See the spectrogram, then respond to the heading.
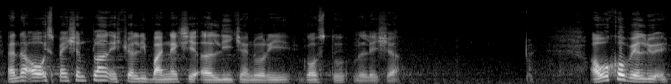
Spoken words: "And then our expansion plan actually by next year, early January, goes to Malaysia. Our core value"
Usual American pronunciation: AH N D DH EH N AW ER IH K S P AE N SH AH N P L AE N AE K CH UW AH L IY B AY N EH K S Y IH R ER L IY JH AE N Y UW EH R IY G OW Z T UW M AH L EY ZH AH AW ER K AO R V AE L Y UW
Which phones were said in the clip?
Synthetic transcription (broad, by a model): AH N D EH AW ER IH K S P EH N SH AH N P L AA N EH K CH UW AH L IY B AY N EH K S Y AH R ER L IY JH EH N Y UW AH R IY G OW S T UW M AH L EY SH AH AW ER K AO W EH L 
